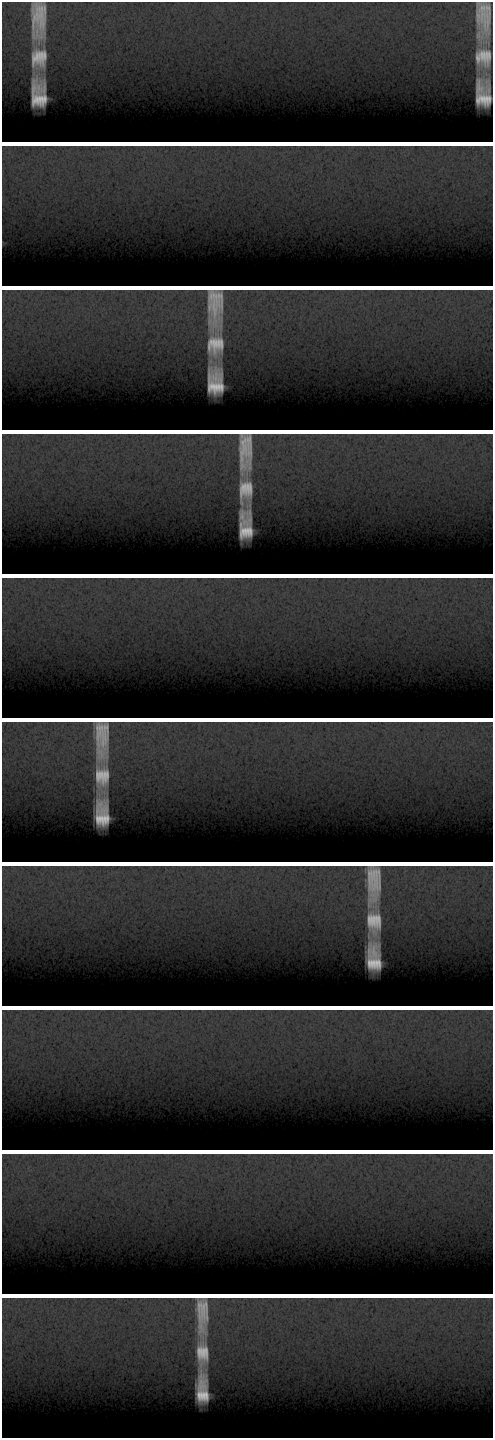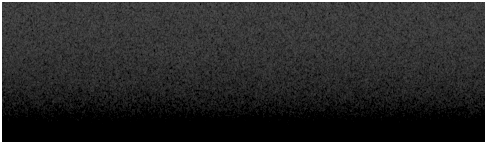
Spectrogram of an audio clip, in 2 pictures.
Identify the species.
Eugryllodes pipiens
